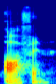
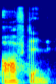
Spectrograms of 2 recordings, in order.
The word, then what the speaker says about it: often: With both words, I don't pronounce the T. I say soften, and I say often. But sometimes you'll hear people say often, and it's not wrong. It's okay. People say both, often and often.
